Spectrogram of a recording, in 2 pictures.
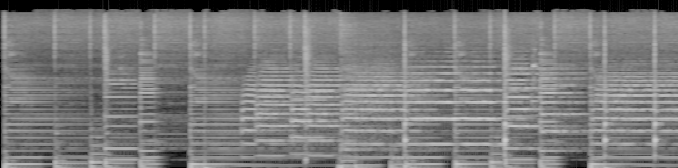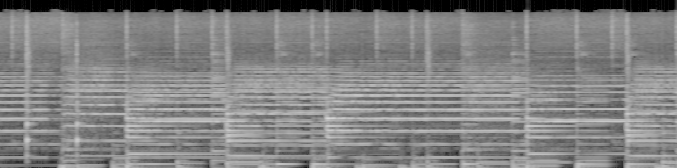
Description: Hot Cross Buns Practice Tempo E Flat

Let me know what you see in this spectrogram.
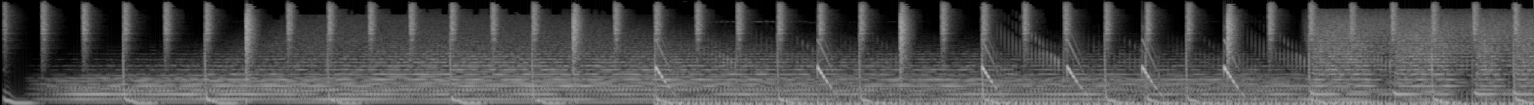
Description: Flossys Flying Saucer Practice Tempo B Flat

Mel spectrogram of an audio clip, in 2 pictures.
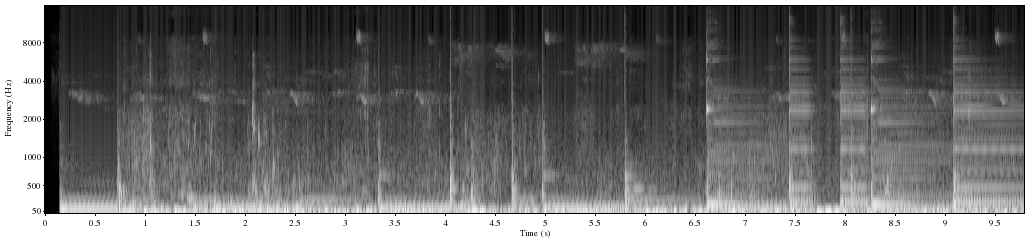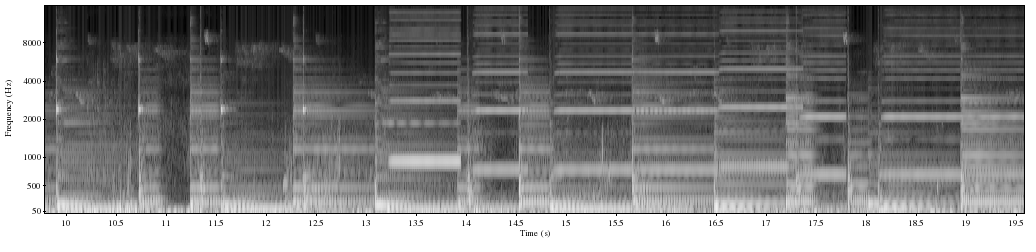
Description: Lightly Row Practice Tempo E Flat

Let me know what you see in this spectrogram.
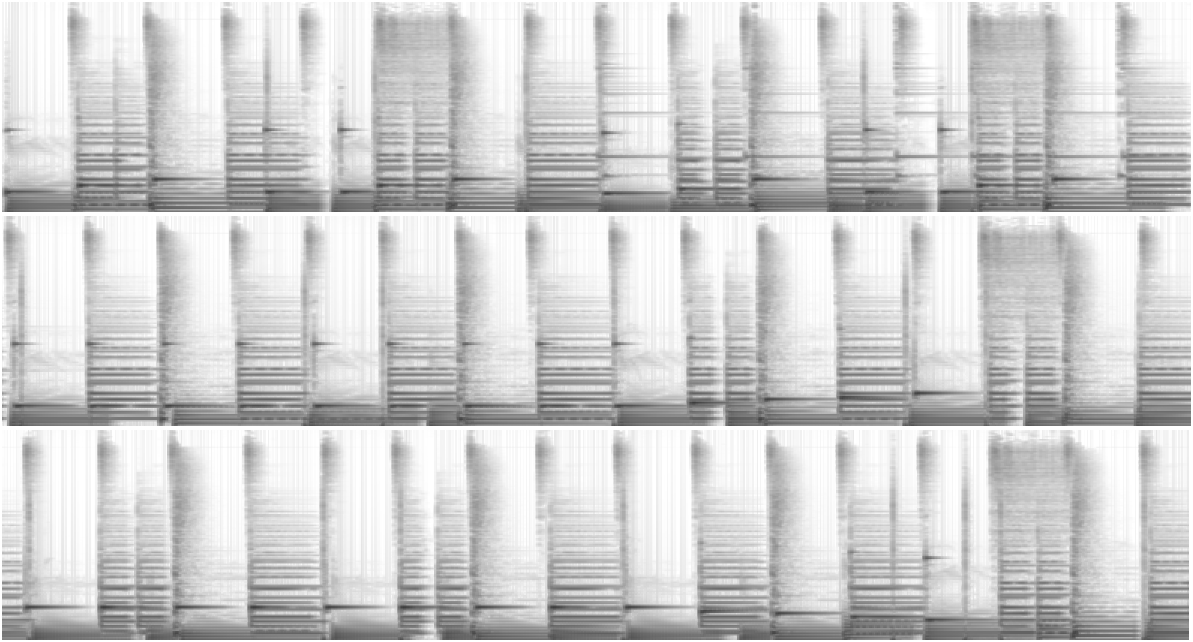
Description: Elevator Song B Flat

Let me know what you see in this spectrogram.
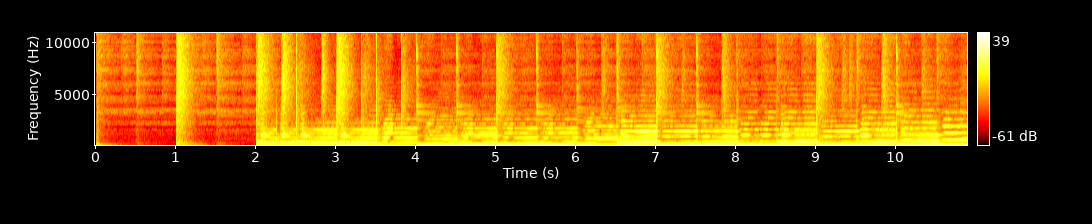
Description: Little Brown Jug guitar practice tempo

